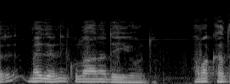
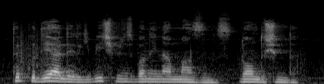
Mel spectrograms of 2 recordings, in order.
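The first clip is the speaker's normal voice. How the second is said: usual speaking voice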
